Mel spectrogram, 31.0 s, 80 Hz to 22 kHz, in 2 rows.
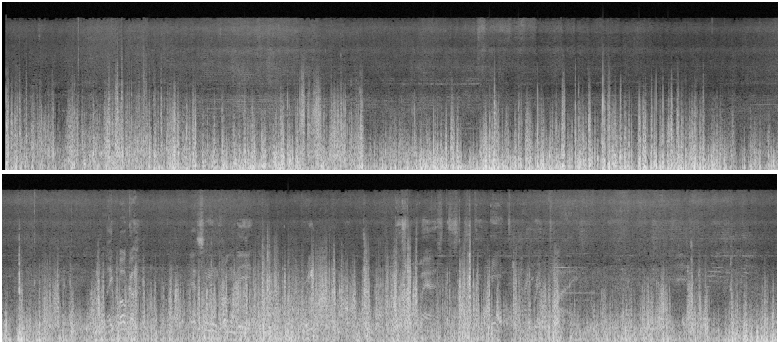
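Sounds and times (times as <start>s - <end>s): wind buffeting microphone: 0.1s - 31.0s.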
